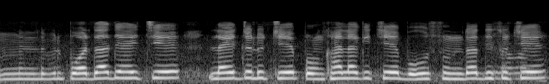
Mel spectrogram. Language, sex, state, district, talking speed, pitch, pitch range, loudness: Odia, female, Odisha, Sambalpur, 130 wpm, 275 Hz, 260-290 Hz, -13 LUFS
